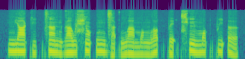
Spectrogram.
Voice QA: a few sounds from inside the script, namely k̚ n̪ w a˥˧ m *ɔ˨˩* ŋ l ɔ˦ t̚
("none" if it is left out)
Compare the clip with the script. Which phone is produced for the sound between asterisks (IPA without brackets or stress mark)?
ɔ˨˩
